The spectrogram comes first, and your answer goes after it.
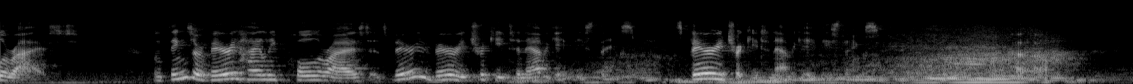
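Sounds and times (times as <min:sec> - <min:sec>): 
speech: 0:00.0 - 0:00.8, 0:01.5 - 0:10.6
motorcycles revving outside: 0:04.2 - 0:11.3.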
